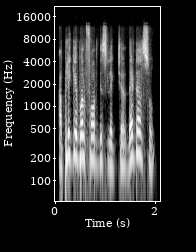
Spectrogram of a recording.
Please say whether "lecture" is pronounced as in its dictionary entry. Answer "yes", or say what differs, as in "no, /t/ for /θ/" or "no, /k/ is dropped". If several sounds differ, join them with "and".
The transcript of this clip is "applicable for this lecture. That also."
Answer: yes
